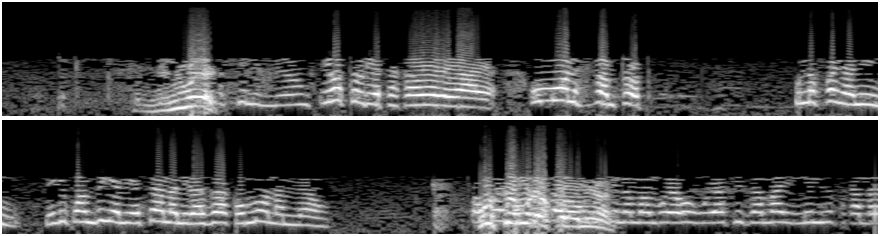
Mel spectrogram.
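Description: A woman wails and sings loudly in a mournful voice close by.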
